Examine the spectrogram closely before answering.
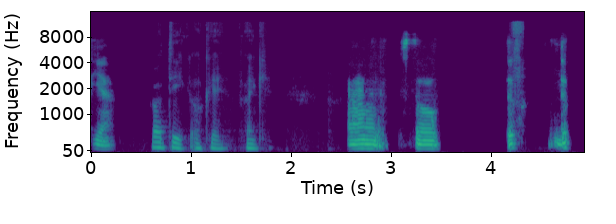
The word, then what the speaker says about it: Pratik: Is that correct pronunciation? yeah, Pratik, yeah. Pratik.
